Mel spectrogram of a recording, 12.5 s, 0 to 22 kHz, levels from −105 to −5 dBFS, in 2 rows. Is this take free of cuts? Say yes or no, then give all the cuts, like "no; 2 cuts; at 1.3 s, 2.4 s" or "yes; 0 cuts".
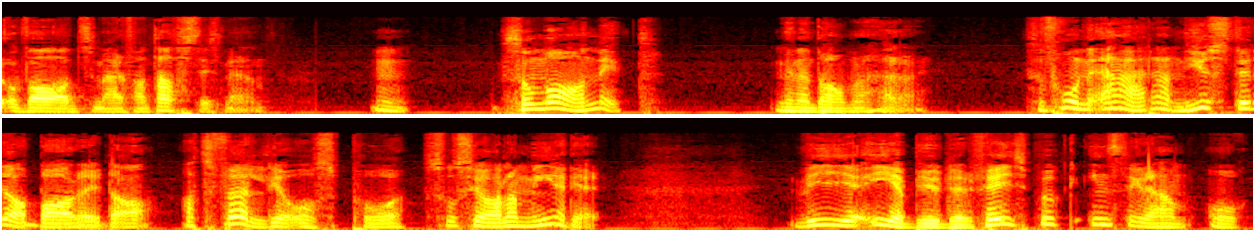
yes; 0 cuts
